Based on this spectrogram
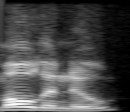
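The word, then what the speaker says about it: Molineux: There was a dude named There was a dude named Tom Molyu. It's spelled with the French way.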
